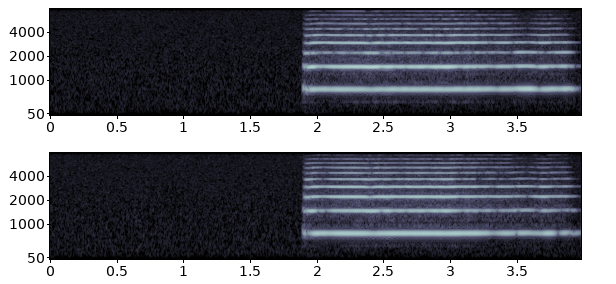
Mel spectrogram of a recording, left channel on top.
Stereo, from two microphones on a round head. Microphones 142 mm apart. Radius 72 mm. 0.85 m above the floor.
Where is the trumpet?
5° right (ahead or behind), 1.6 m.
